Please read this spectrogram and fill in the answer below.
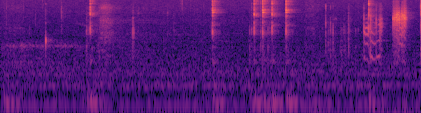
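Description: Faint, scattered clicks of a computer mouse as a window is dragged around the screen, with a quick run of clicks a little past halfway.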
